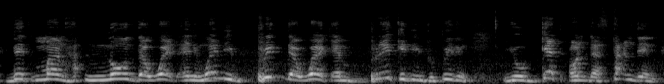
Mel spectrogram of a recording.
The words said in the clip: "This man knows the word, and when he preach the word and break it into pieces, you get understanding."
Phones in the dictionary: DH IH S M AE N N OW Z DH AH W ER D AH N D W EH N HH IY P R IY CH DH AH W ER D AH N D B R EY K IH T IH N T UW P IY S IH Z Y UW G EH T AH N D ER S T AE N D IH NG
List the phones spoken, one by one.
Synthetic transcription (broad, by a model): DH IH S M AE N N OW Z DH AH W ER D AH N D W EH N HH IY B R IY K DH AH W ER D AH N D B R EY K IH T IH N T UW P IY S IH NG Y UW G EH T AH N D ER S T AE N D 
